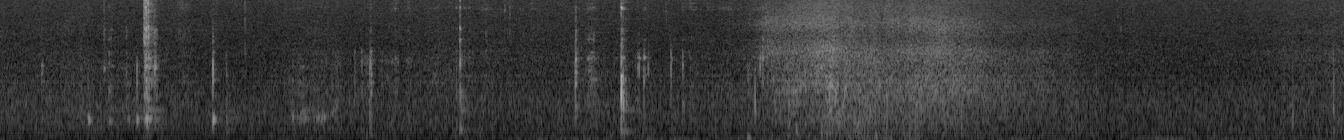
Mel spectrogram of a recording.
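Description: Metal lid of a soot-blackened camp kettle clinking and knocking as it is lifted off and set down, several sharp clicks in the first three seconds, followed by a brief rustling about four seconds in.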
